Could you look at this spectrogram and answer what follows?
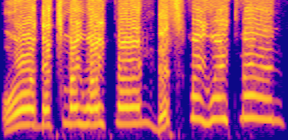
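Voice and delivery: put-on high, loud Filipino-accented cheer; imitating Filipino parents bursting with pride; proud Filipino parent.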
